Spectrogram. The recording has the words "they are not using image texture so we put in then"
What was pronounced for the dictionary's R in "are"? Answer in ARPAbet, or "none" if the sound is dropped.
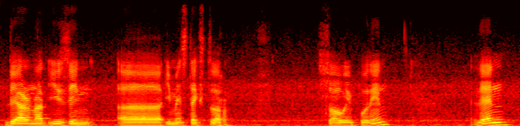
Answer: R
